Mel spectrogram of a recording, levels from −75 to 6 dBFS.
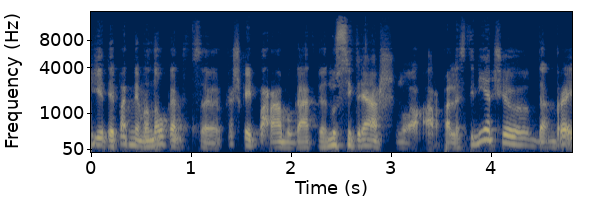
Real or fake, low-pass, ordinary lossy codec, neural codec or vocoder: fake; 14.4 kHz; MP3, 64 kbps; codec, 44.1 kHz, 2.6 kbps, DAC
